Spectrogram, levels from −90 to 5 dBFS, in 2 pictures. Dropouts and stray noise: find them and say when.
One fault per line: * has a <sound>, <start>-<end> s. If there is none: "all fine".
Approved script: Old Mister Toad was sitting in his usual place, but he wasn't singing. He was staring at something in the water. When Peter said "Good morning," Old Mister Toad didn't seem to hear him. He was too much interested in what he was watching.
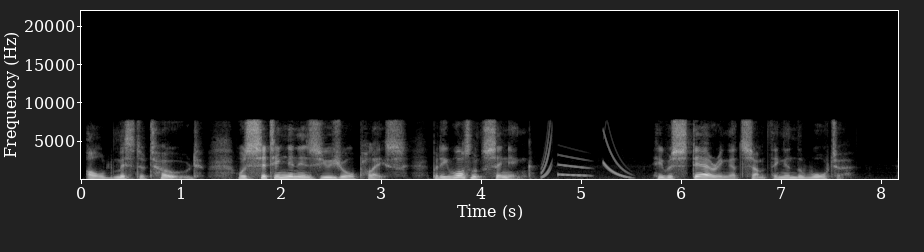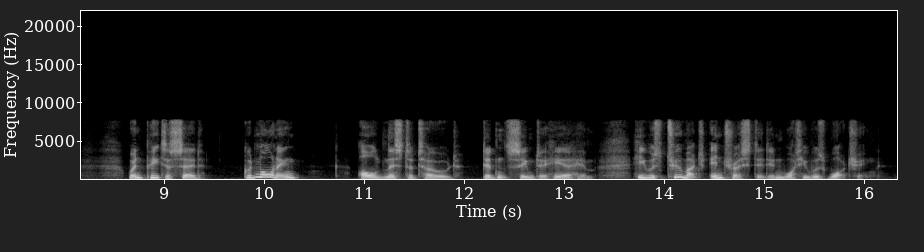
* has a chirp, 4.6-5.6 s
